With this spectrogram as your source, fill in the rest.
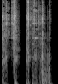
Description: office stapler mechnanism metal movement clicks short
